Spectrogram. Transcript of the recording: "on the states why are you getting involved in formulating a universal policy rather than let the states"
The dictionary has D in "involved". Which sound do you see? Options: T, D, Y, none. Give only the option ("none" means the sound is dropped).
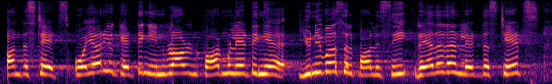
none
